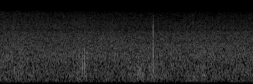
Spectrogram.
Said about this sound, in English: Oh, oh, I'll tell you what I love about rain when you're out in the rain underneath the trees. I love the sound of the rain hitting the trees.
